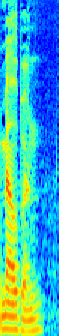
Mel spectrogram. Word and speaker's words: Melbourne: It's Brisbane and Melbourne. You know, that's how I would say Brisbane and Melbourne. That's kind of what I did, right? I think I did it right. That's how you say it in Australia, Fallout.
